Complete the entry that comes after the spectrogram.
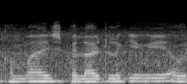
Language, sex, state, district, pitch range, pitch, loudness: Hindi, male, Uttar Pradesh, Lucknow, 135-145 Hz, 140 Hz, -15 LUFS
